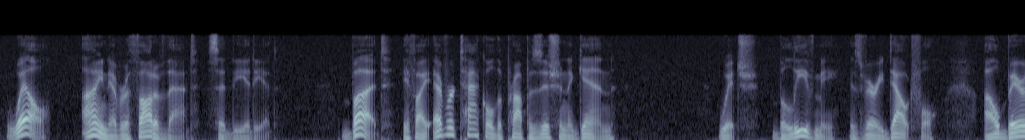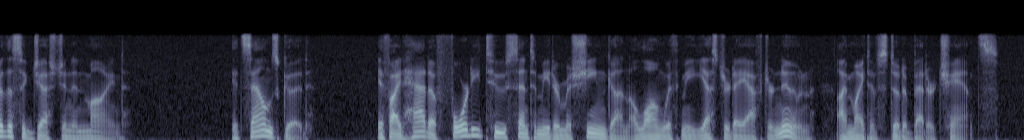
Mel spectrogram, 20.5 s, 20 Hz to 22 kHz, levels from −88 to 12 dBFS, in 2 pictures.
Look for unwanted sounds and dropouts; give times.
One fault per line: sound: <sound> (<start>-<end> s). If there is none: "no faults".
no faults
